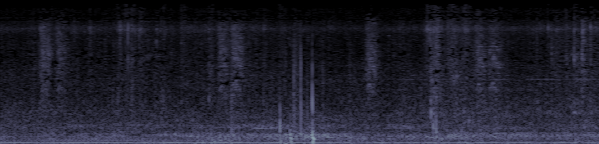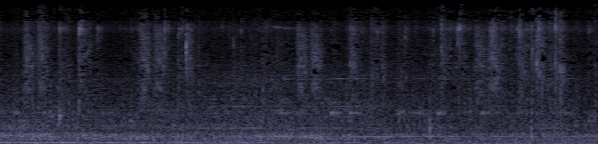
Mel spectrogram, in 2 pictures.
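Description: A small bird bathing in a shallow water tub, splashing in short bouts of quick, light flicks of water, with one sharper tick about four seconds in.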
